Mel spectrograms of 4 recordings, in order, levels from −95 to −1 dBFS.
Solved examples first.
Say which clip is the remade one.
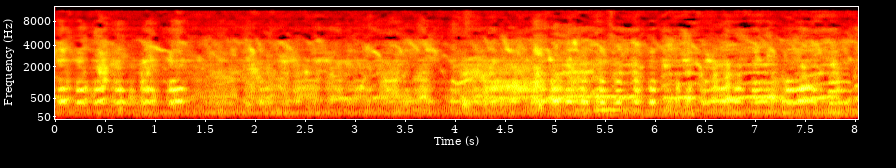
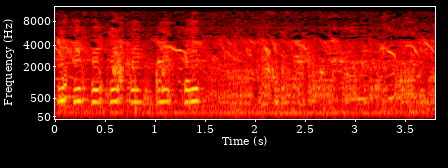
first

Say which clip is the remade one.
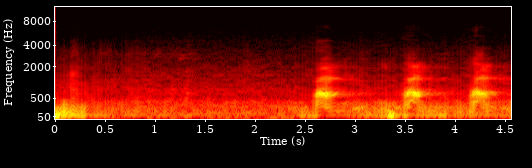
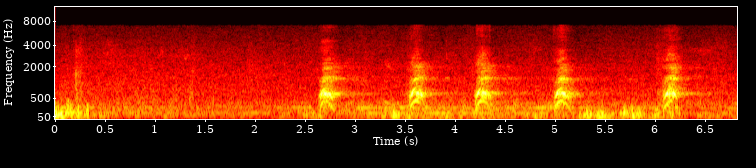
first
